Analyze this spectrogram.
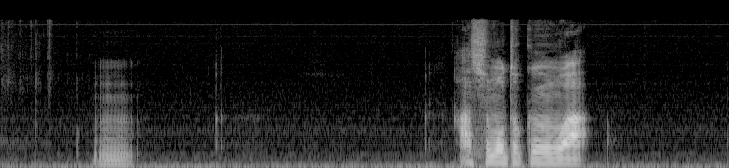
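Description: A man speaks briefly and loudly into a microphone.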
